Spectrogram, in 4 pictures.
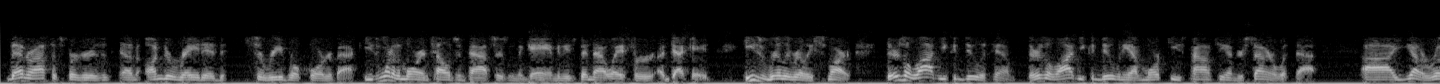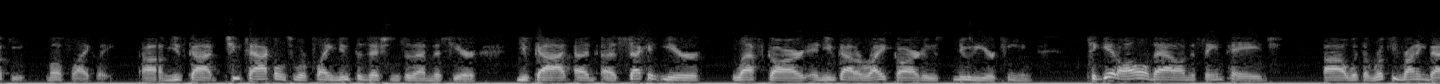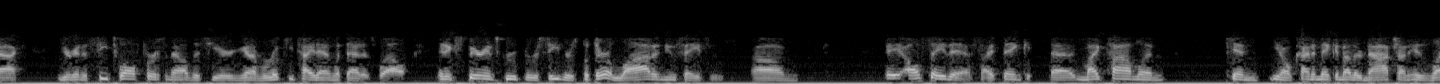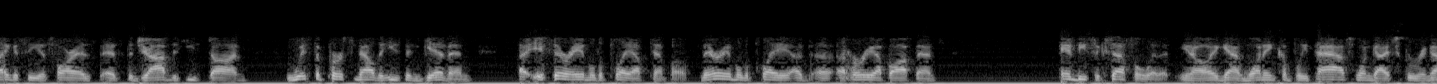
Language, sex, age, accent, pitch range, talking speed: English, male, 40-59, American, 95-110 Hz, 215 wpm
